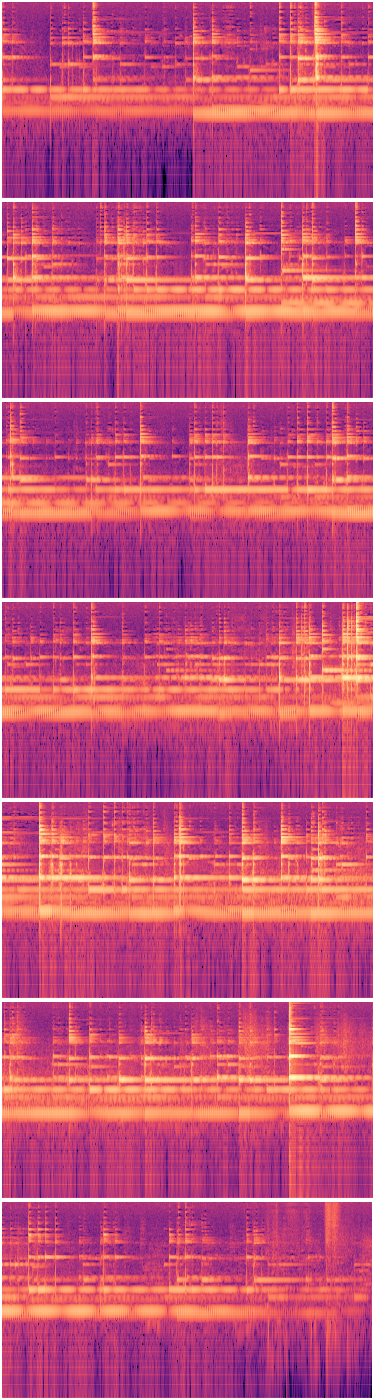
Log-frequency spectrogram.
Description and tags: Dull metal windchimes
